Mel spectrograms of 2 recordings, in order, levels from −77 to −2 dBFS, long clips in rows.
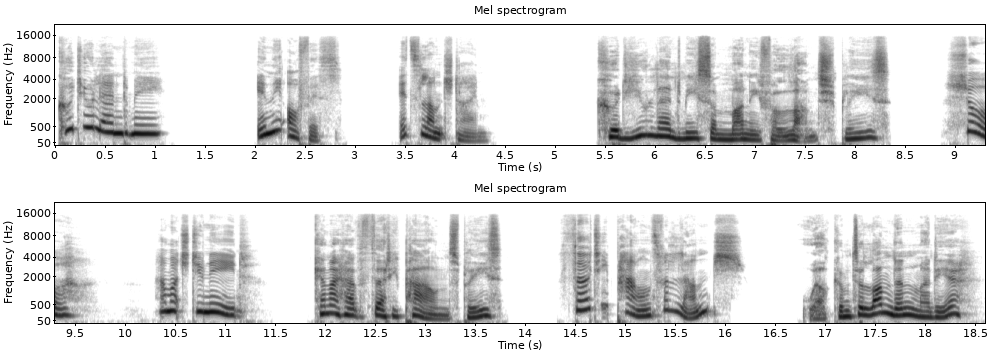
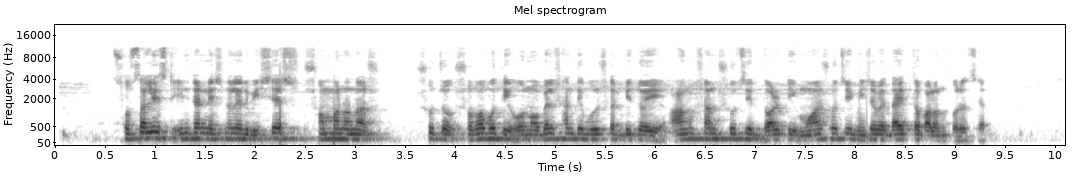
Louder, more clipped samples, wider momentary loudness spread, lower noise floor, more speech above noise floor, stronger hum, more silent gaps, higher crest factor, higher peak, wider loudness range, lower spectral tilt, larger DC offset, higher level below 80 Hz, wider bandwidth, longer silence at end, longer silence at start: first, -16 LUFS vs -25 LUFS; neither; first, 14 LU vs 8 LU; first, under -90 dBFS vs -64 dBFS; first, over 74 dB vs 39 dB; neither; first, 4.69-5.40 s, 8.36-8.84 s, 11.47-11.81 s, 13.83-14.31 s, 16.23-16.71 s vs none; about the same, 16 dB vs 18 dB; first, -2 dBFS vs -8 dBFS; first, 4 LU vs 1 LU; about the same, -5.5 dB/octave vs -6 dB/octave; neither; first, -48 dBFS vs -62 dBFS; first, 16 kHz vs 11.5 kHz; second, 0.2 s vs 0.8 s; about the same, 0.05 s vs 0.05 s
